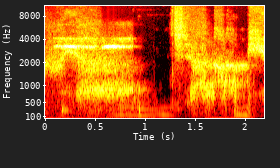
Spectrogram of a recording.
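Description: Soft, faint speech, almost whispered, with a short break about a second in.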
